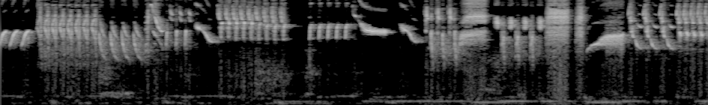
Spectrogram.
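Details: Song of a grey-headed goldfinch, Carduelis caniceps, a finch of the family Fringillidae: fast, varied twittering with buzzy trills, liquid slurred notes and sharp chips, nearly continuous with one brief pause.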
